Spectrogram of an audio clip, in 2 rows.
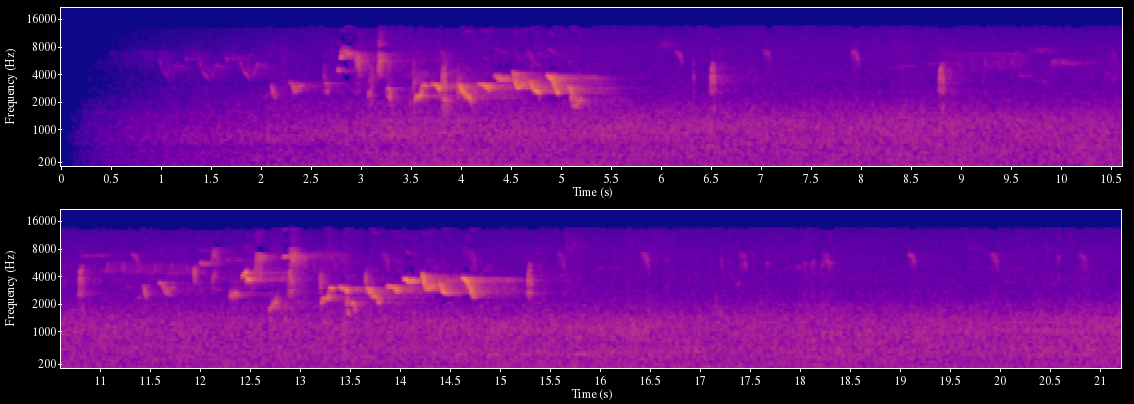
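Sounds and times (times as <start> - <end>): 
constant low hiss: 0.1 - 21.1
Eurasian blackcap song: 1.0 - 6.8, 8.8 - 15.6.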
